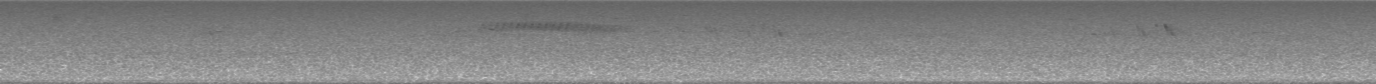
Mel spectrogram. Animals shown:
Pine Warbler (Setophaga pinus), Ovenbird (Seiurus aurocapilla)

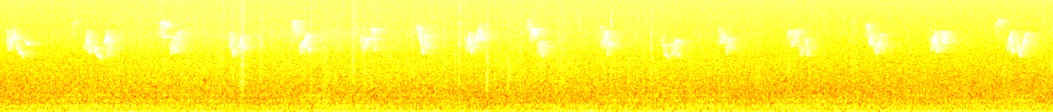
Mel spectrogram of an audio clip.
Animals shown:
Red-eyed Vireo (Vireo olivaceus)

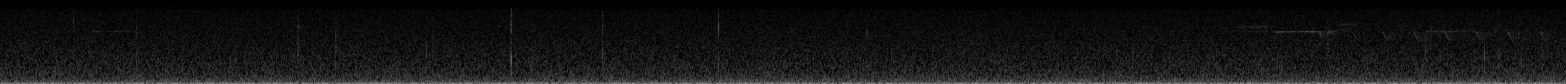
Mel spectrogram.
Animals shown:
Ovenbird (Seiurus aurocapilla), Black-throated Green Warbler (Setophaga virens)

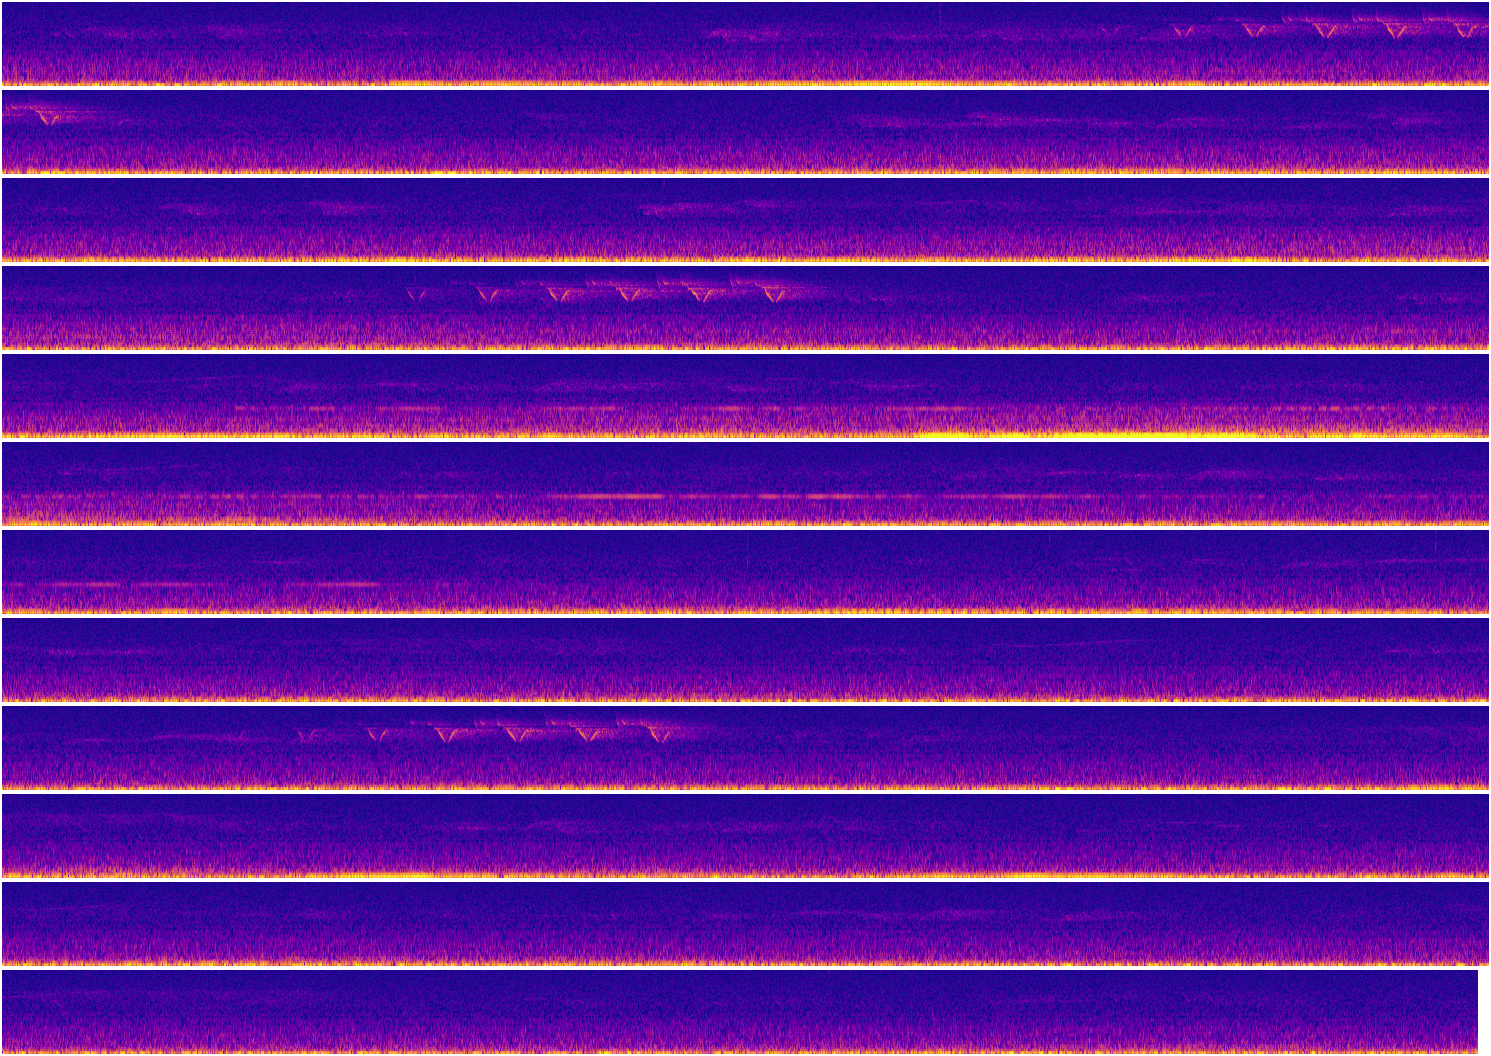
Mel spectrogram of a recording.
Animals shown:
Red-eyed Vireo (Vireo olivaceus), Eastern Wood-Pewee (Contopus virens), Ovenbird (Seiurus aurocapilla), Hermit Thrush (Catharus guttatus), Scarlet Tanager (Piranga olivacea)

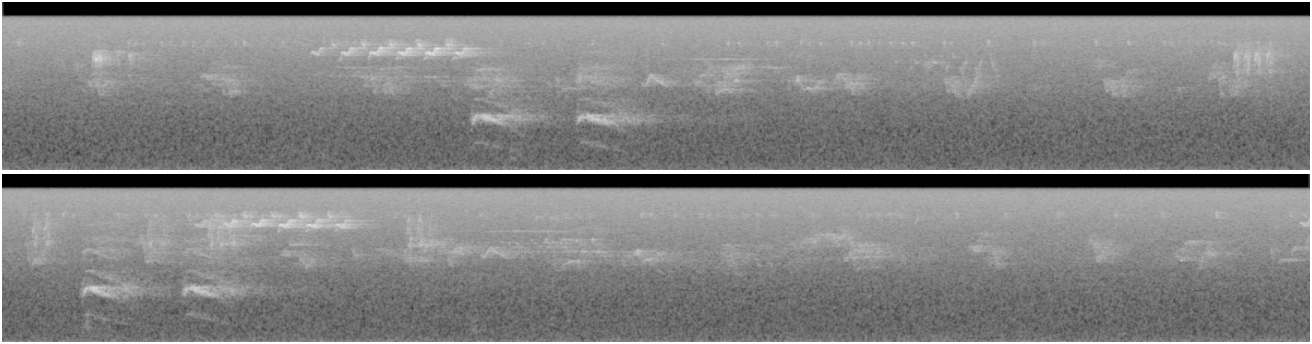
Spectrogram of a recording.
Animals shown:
American Robin (Turdus migratorius), Chestnut-sided Warbler (Setophaga pensylvanica), Red-eyed Vireo (Vireo olivaceus), American Crow (Corvus brachyrhynchos), Veery (Catharus fuscescens), Mourning Warbler (Geothlypis philadelphia), Scarlet Tanager (Piranga olivacea), Black-and-white Warbler (Mniotilta varia), Black-throated Green Warbler (Setophaga virens)

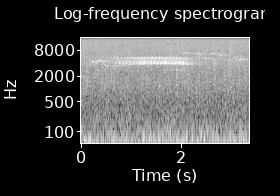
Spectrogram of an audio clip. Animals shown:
Brown Creeper (Certhia americana), Pine Warbler (Setophaga pinus), Eastern Wood-Pewee (Contopus virens)

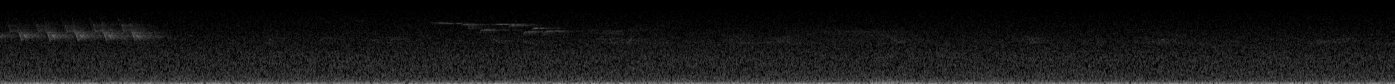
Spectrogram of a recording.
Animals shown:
Ovenbird (Seiurus aurocapilla), Red-eyed Vireo (Vireo olivaceus), Brown Creeper (Certhia americana)

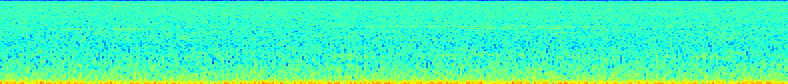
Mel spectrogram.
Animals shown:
Dark-eyed Junco (Junco hyemalis)

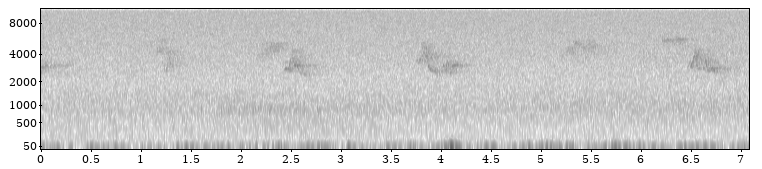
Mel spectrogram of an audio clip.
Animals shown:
Red-eyed Vireo (Vireo olivaceus)

